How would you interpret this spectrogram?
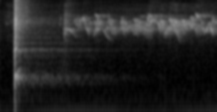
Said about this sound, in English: Listen to that. These nightingale's tongues aren't well-seasoned at all. They're still chirping. I'd better put them back to age a few hundred years longer.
